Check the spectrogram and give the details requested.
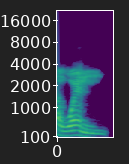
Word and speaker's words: When: আর এটা হোয়েন না, ওয়েন। এইটা উচ্চারণ হবে না, ওয়েন।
